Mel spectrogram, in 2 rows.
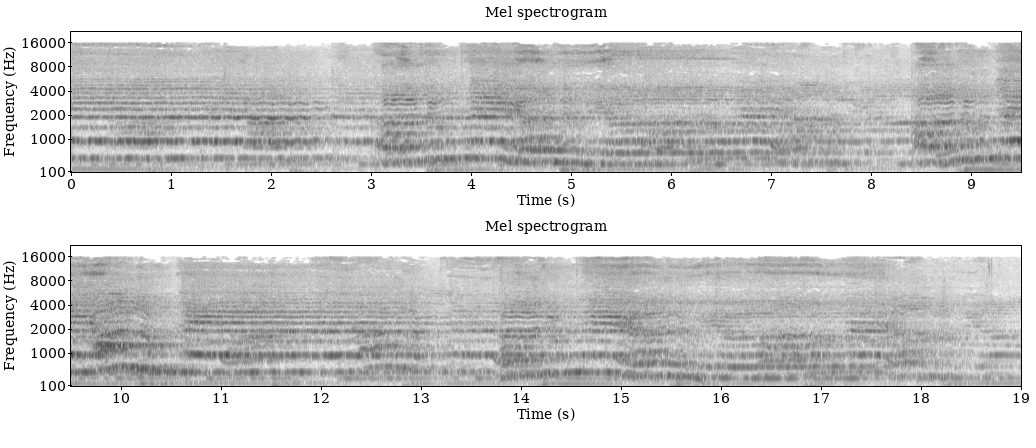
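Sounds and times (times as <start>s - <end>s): girls' chorus singing lullaby: 0.0s - 19.0s
low sustained accompaniment: 0.0s - 19.0s.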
